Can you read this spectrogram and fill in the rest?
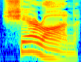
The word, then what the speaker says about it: Charon: which is spelled C-H-A-R-O-N. We said Charon, although space guys, like the person we heard in the story, emphasize both syllables equally as Charon. But listeners like Patrick Ivers in Laramie, Wyoming, write it's actually Charon.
